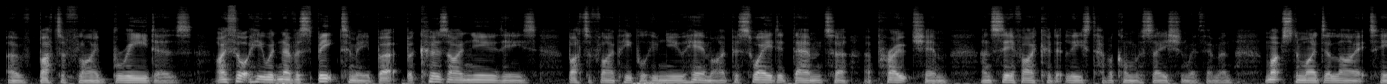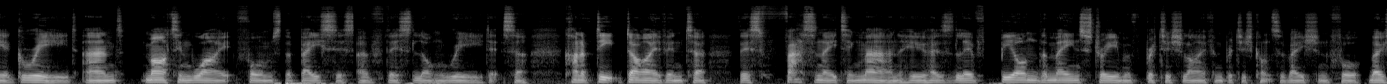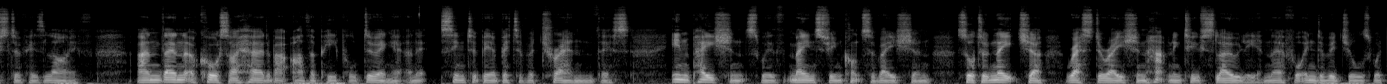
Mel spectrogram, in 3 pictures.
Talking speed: 175 wpm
